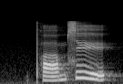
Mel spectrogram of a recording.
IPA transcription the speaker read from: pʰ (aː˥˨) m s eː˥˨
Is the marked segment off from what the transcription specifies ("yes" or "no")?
yes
